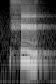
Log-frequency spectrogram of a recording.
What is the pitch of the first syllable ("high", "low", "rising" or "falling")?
low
